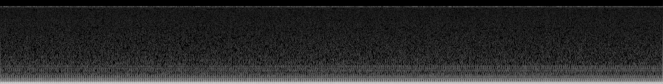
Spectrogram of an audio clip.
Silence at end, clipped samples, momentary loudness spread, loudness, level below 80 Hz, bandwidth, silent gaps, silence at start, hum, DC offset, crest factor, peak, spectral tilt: 0 s; under 0.1%; 0 LU; -21 LUFS; -18 dBFS; 16 kHz; none; 0 s; 50 Hz at -15 dBFS; under 0.1%; 6 dB; -10 dBFS; -7 dB/octave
